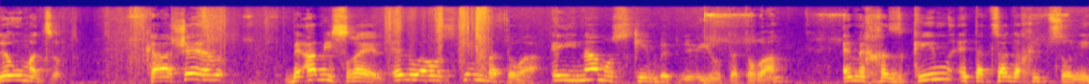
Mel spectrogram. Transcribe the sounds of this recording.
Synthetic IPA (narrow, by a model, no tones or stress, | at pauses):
leumatzo̞̰t̪ | kaːʃe̞ʁ | be̞ʔamisʁae̞leluhao̞skimbato̞ʁa̰e̞jnamo̞skimbepnimijuthat̪o̞̰ʁa | e̞mːe̞χazkime̞tat͡sad̪haχit͡so̞ni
